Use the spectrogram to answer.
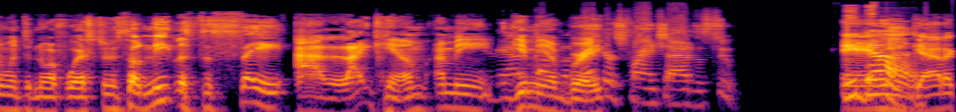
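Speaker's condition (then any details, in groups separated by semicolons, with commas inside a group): No condition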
